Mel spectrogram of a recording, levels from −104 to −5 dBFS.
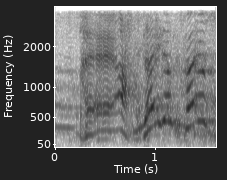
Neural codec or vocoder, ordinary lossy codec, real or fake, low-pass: codec, 16 kHz, 8 kbps, FunCodec, trained on Chinese and English, 25 frames a second; none; fake; 3.6 kHz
